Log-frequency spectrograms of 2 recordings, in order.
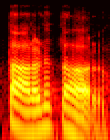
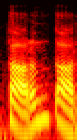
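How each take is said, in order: First: ਧਾਰਨ ending in retroflex ṇ; retroflex nasal. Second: ਧਾਰਨ with dental n; tongue on teeth for the n of ਧਾਰਨ; wrong nasal demo. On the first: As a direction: curl the tongue back for ṇ in ਧਾਰਨ. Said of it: "ਰਾਣੇ ਨਾਲ ਬੋਲਣਾ ਹੈਗਾ". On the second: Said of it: "ਨੰਨੇ ਨਾਲ ਨਹੀਂ". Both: Shown as a demonstration.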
